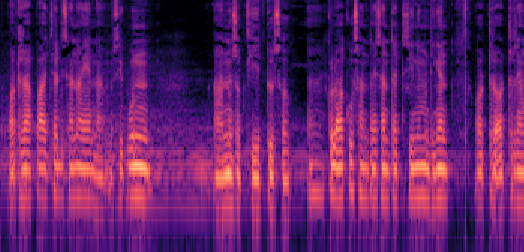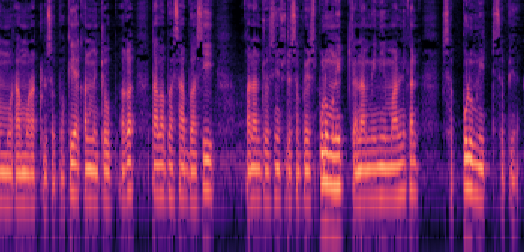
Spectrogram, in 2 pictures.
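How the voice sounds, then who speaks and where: A man's voice: on the low side, fairly even intonation, fast, a little mellow, faint music behind. A man from Indonesia, rambling chattily through an online shopping walkthrough. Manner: rambling chatty, says "sob" constantly. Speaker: online shopping tutorial vlogger. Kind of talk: casual screen walkthrough.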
